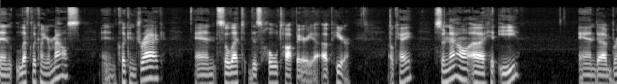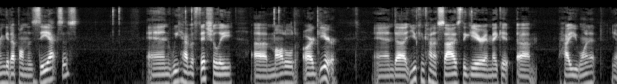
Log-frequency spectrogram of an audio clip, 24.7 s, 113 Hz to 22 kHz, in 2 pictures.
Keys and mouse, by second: 6.9-9.3 middle drag, 9.6 e, 18.2-20.1 middle drag, 21.2-22.2 drag, 22.2 middle click.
